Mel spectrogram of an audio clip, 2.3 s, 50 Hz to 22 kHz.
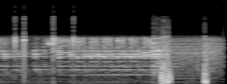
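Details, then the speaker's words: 1976-1981 recording of one of the 107 register senders in the Gateway tandem office from New York City to New Jersey: steady paired signalling tones heard together with sharp relay clangs and clicks; normal operation. "the sound of one of the 107 register senders in vzy tandem 1 a Gateway office to New Jersey from New York City"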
